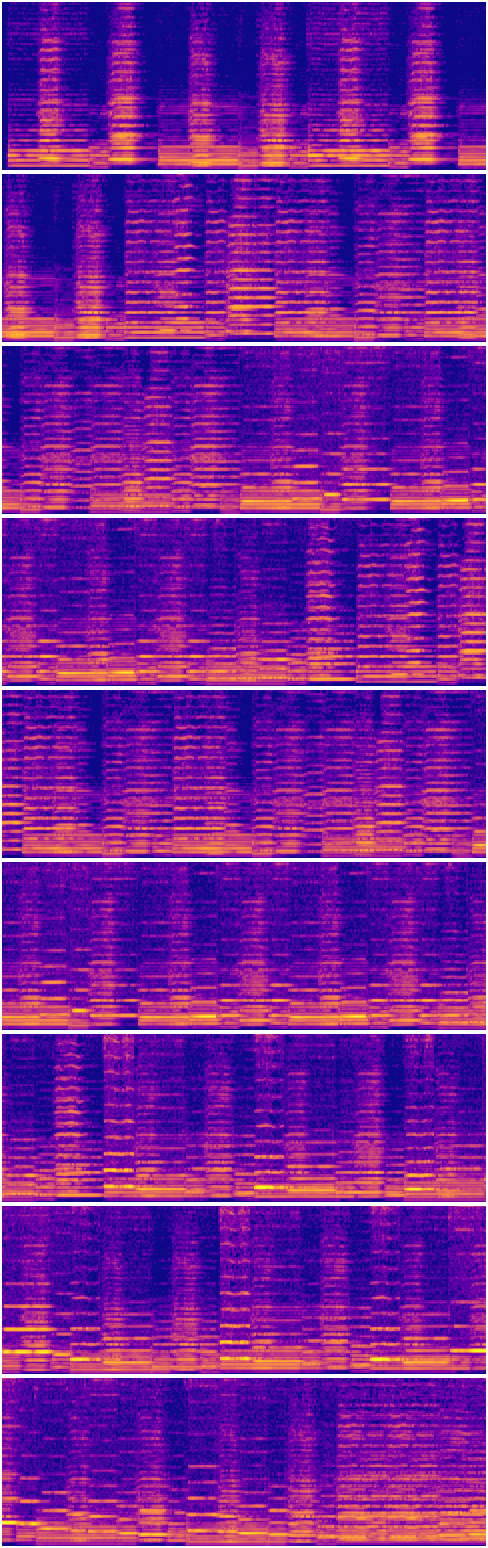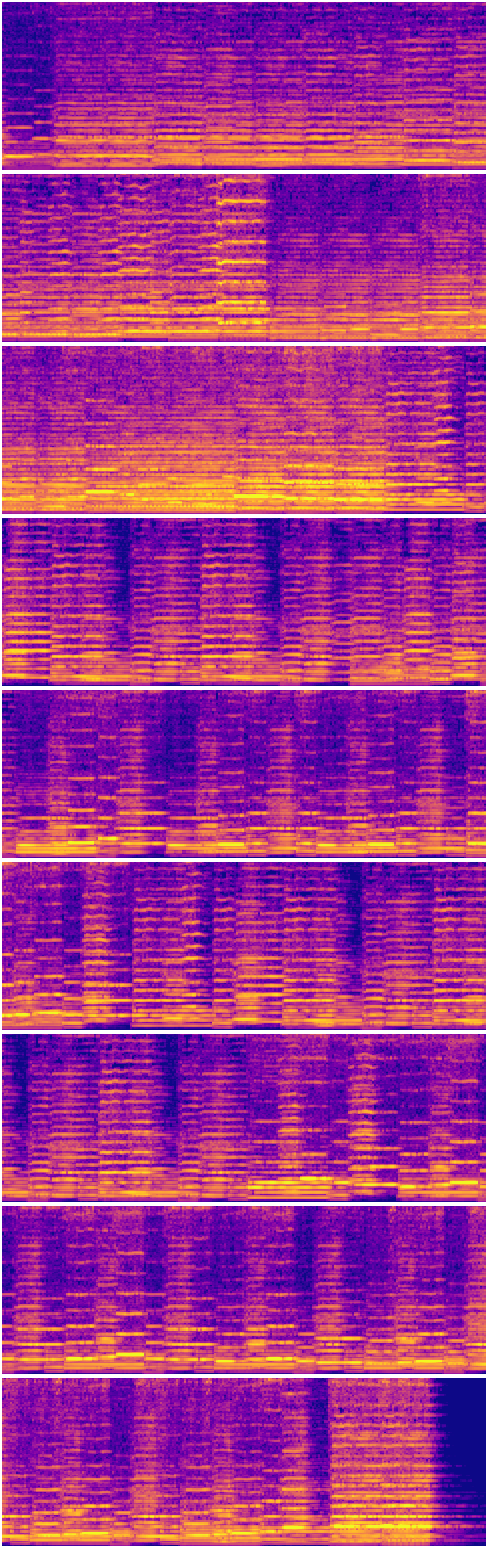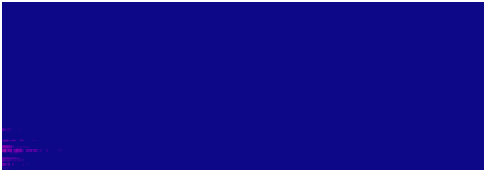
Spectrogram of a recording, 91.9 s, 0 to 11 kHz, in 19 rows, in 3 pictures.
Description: Flute
Violin
Bassoon
3/4 (View more 3/4 Music)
